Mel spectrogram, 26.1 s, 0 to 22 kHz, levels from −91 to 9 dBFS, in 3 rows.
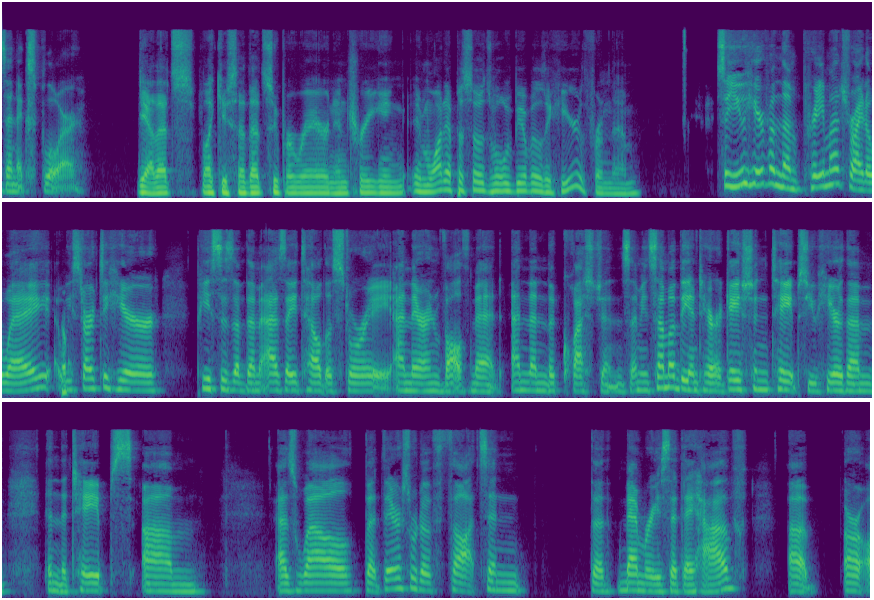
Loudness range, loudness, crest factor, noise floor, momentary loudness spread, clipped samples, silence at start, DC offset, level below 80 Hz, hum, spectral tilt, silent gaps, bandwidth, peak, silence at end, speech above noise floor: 3 LU; -19 LUFS; 18 dB; -77 dBFS; 9 LU; under 0.1%; 0 s; under 0.1%; -60 dBFS; none; -4.5 dB/octave; none; 12.5 kHz; -2 dBFS; 0 s; 58 dB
